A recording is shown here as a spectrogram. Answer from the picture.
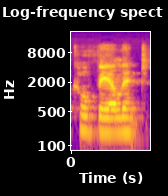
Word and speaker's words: covalent: here on behalf of covalent spirits so you did pronounce it correctly the first time it is covalent spirits a little bit about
